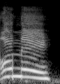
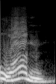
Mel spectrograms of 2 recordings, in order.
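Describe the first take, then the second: First: It is read letter by letter, Indonesian-style. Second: It is said like English 'won'. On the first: "Bahasa Indonesianya one" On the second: "kan bahasa Inggris sebutannya won"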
